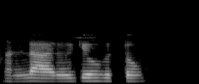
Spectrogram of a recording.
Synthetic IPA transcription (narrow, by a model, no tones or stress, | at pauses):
nɐlːɐaːɾoːɡjɐʋkiʈːum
